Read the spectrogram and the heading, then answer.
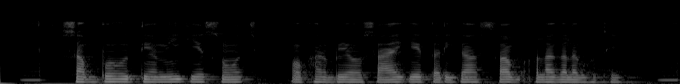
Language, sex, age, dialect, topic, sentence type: Chhattisgarhi, male, 25-30, Eastern, banking, statement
